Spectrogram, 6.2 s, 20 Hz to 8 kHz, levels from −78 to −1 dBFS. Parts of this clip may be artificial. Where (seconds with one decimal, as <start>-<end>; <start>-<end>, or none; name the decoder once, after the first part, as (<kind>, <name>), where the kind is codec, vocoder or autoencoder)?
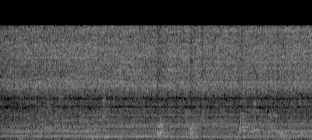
none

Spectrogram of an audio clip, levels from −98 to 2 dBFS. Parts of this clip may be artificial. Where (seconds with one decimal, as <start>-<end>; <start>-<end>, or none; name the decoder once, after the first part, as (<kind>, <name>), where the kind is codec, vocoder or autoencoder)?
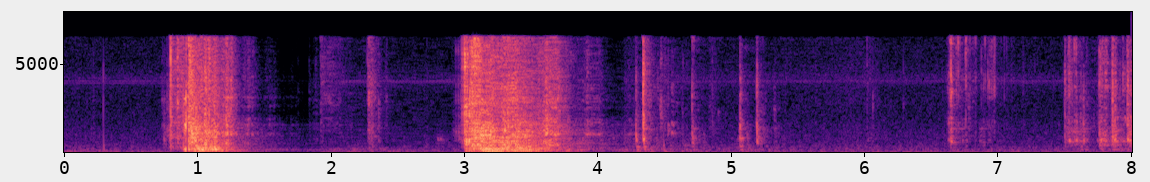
none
